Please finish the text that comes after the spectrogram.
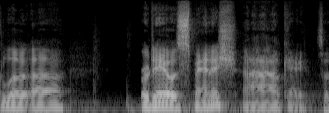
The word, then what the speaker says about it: Rodeo Drive: Hills called Rodeo Drive it's spelled rodo but it said Rodeo don't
